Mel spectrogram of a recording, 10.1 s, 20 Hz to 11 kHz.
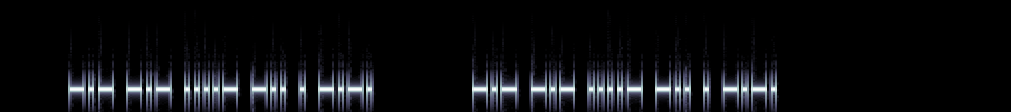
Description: Morse code, heard as a keyed tone, about 25 wpm, 700 Hz. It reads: KK4DEC KK4DEC
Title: USA Call Signs - 6 Characters - Repeated 2x - 25wpm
